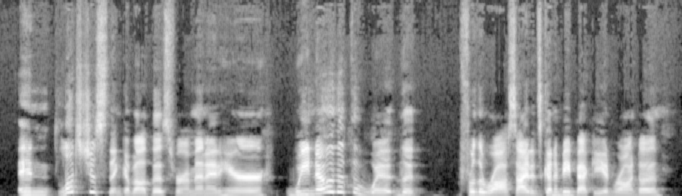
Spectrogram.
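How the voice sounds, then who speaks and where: A woman has an unremarkable speaking voice with a medium pitch. She talks at a moderate pace with ordinary pitch variation. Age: 20s. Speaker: wrestling podcast co-host. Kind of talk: casual chat.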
